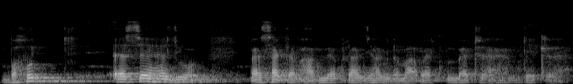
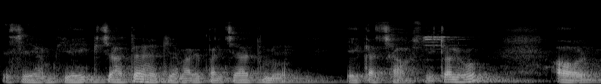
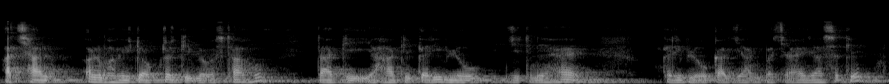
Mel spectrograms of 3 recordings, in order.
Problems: none marked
